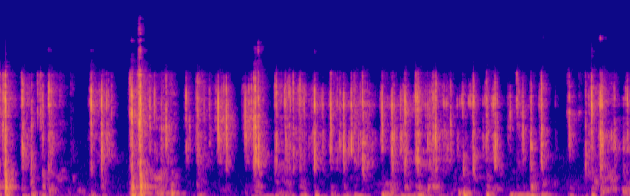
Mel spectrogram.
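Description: Both hands type with their fingertips on a full-size backlit mechanical keyboard with PBT plastic keycaps, lit by a dim purple light. A fast, steady stream of sharp, bright keystroke clacks fills the clip, with only a brief pause early on. Each click is short and dry, with almost no ring.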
